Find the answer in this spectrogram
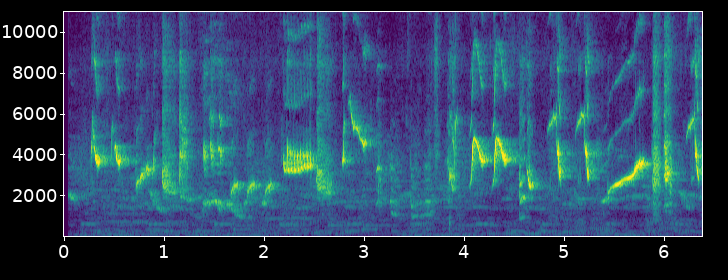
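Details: Bali myna, a pet bird singing on its owner's hand in Bali, 2023: a varied run of whistled notes, squeaky chirps and rising slurs, loud and irregular, with a faint tonal hum in the background.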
